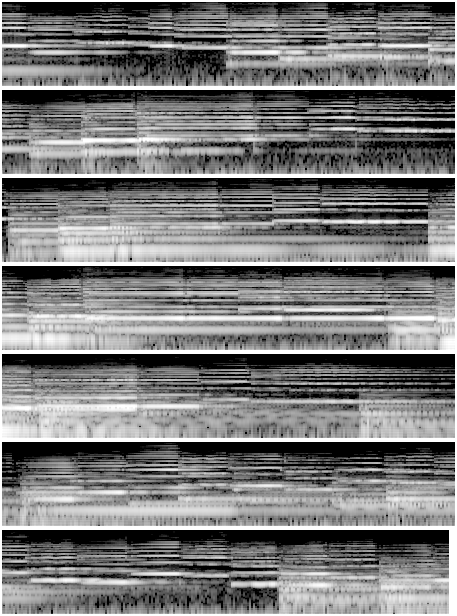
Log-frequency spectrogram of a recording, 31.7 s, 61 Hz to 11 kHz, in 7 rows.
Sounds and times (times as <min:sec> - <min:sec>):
Violin, fiddle: 0:00.0 - 0:31.6.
